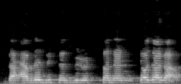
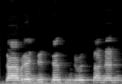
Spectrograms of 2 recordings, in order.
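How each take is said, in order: First: Said in the usual way. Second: Slow, word by word, for writing down; slow dictation. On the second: Shown as a demonstration. Teacher dictating the definition to students, slow. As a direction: dictate it slowly so they can copy. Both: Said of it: "क्या होता है बताओ".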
